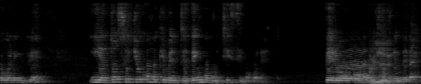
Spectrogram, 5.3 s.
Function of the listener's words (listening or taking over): listening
